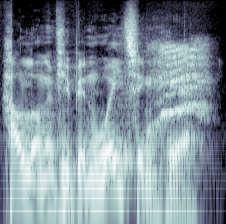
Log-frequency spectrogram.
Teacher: the words how long and waiting are stressed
